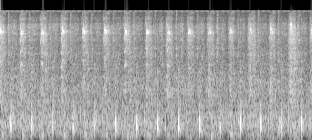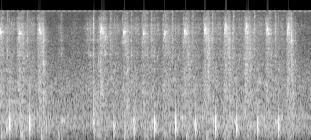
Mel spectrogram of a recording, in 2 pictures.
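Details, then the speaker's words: Coleman stove tank pump after check valve repair and oiling: quick, even squeaky strokes about three a second, no hiss leaking back where it leaked before; check valve sealing, normal pump operation. "normally before when I took my thumb off the the pump here it was leaking we're not getting that anymore folks we have a repaired check valve on a Coleman tank pretty cool"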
